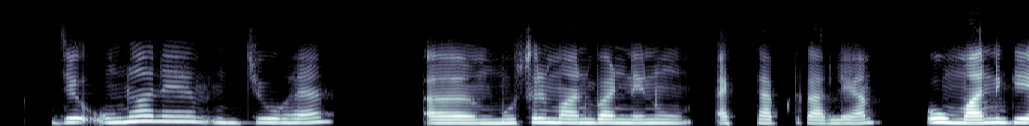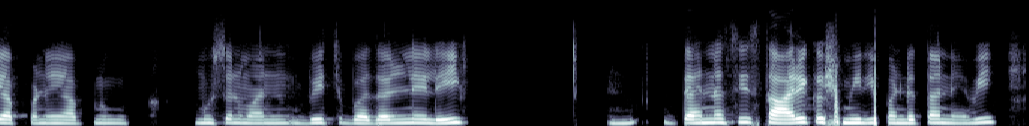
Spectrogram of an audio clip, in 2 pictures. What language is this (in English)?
Punjabi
